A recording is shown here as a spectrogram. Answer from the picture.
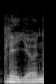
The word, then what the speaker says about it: Plaion: Euh, donc voilà, la news c'est ça, CorMedia change de nom et va s'appeler Playon à partir de maintenant. Playon, ça s'écrit P-L-A-I-O-N.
